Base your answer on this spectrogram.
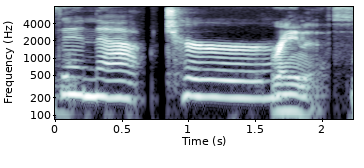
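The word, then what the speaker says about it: Synapturanus: Synapteranus. – Like Uranus, but right, it's synapt.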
